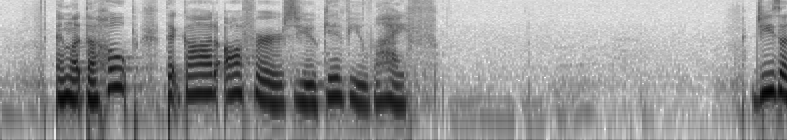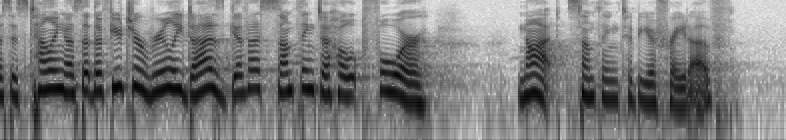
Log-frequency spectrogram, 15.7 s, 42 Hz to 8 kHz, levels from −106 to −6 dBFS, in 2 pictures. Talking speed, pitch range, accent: 120 wpm, 170-255 Hz, American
